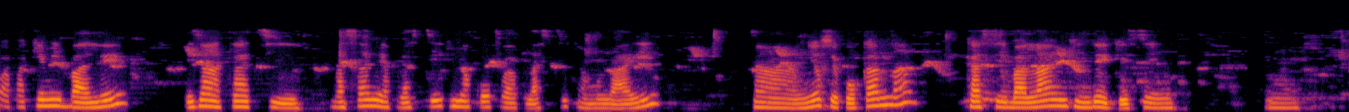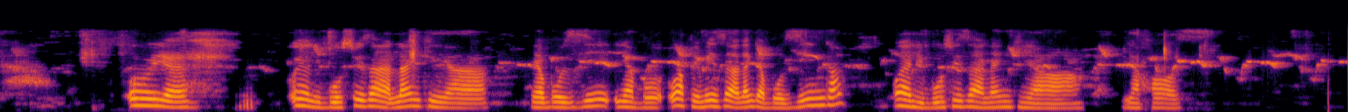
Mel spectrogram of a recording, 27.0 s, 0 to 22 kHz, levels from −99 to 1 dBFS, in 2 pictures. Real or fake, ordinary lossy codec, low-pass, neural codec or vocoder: real; Opus, 24 kbps; 7.2 kHz; none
